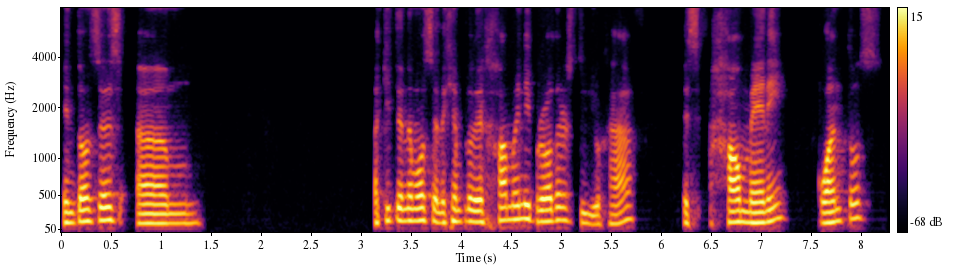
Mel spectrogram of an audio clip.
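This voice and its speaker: A native Spanish speaker, male, runs an online English grammar lesson, walking through each step, repeating examples and often pausing with fillers. His voice sits on the high side and is slightly mellow, with no echo.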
